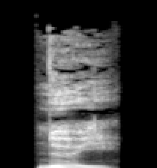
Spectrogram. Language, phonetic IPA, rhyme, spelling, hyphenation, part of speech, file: Hungarian, [ˈnøːji], -ji, női, női, adjective / noun, Hu-női.ogg
- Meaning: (adjective) women’s, ladies’, womanly, feminine, female, maiden (of or related to women or the female gender in general, typically used by women, belonging to women, or consisting of women)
